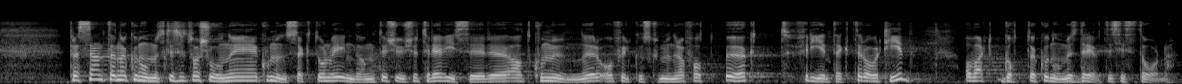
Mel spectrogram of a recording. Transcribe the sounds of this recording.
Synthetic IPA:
pʰɾɛsɪd̪ɛnt̪̚d̪ɛnœkʊnuːmɪskəs̬ɪt̪ʉɑʂuːnn̩ɪkʰʊmʉːnəsɛkt̪ʊɳ̩ʋɛɪŋɡɑŋːənt̪ʰɪlɕʉːəçʉːt̪ʰɾeːʋiːsəɾɑt̪kʰʊmʉːnəɾɔfʏlkəskʰʊmʉːnəɾhɑɾfɔt̪ːøːkt̪fɾiːɪnt̪ʰɛkt̪ʰəɾoːʋəʈʰiːd̪ | ɔʋæʈɡɔt̪ːœkʊnuːmɪsk̚d̪ɾeːʋət̪d̪ɪsɪst̪əo̰ːəɳə

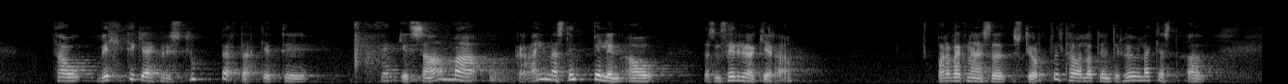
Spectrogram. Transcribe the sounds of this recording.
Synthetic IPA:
θawvɪl̥t̪ʰɛcːɪɛhkvɪɾɪ̥st̪lupːɛr̥t̪a̰ɾ̥cɛːt̪ɪ | θejɲcɪðsaːmakɾaːjnast̪ɪm̥pɪlɪnawθɛsːɛmθejɾɪɾacɛ̰ːɾa̰ | paːɾavɛknaðɛst̪aðst̪jowɾt̪vʏl̥t̪havalawt̪ɪðʏnt̪ɪɾ̥ɦœːvʏlɛcːast̪að

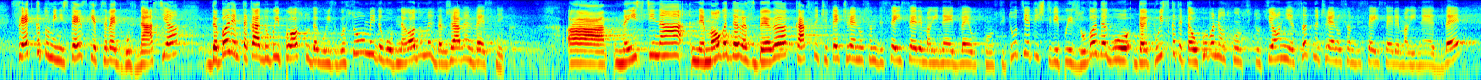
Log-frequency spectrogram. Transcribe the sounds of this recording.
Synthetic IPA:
sɾɛt̪kɐt̪ɔminist̪ɛɾskʲijət̪sɐvɛt̪ɡovnasjəd̪ɐbɤd̪ɛmt̪ɐkad̪obɾipɾɔst̪od̪ɐɡoizɡlˠɐsuvɐmɛid̪ɐɡoːbnɐɾɔd̪vɐmɛvd̪ɐɾʒavɛnvɛsnikː | nɐist̪inənɛmɔɡəd̪ɐɾɐzbɛɾəkaksɛt͡ʃɛt̪ɛt͡ʃlɛnosəmd̪ɛsɛisɛd̪ɛmɐɾinɛd̪vɛot̪konst̪it̪ut̪sijət̪əiʃt̪ɛvipɾizuvəd̪ɐɡod̪ɐpoiskət̪ɛt̪ɐlˠxuvɐnɛot̪̚konst̪i̥t̪ut̪siɔnːijəsɤt̪nɐt͡ʃlɛnosəmd̪ɛsɛisɛd̪ɛmɐɾinɛɐd̪vɛ

